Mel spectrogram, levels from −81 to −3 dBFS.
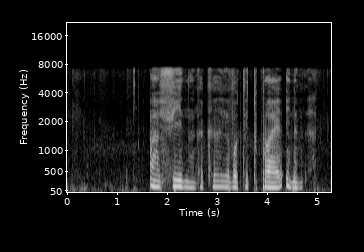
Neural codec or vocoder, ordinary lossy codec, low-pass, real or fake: none; none; 7.2 kHz; real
